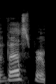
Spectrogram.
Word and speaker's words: VSEPR: will take okay Vesper VSEPR even though it's pronounced Vesper I don't know why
